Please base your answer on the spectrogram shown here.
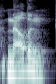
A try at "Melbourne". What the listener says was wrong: It's not. There's no R in it. Apparently, it's pronounced Melbourne, not Melbourne.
